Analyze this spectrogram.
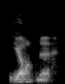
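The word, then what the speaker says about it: Jötnar: oh um anything by yna is who I use now which SP with a j j o t n a r j a t n a r n a r it's j pronounced y there was um a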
